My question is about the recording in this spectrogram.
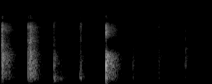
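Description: Hand claps heard over a video call, sharp separate claps about three or four a second with silence between them.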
